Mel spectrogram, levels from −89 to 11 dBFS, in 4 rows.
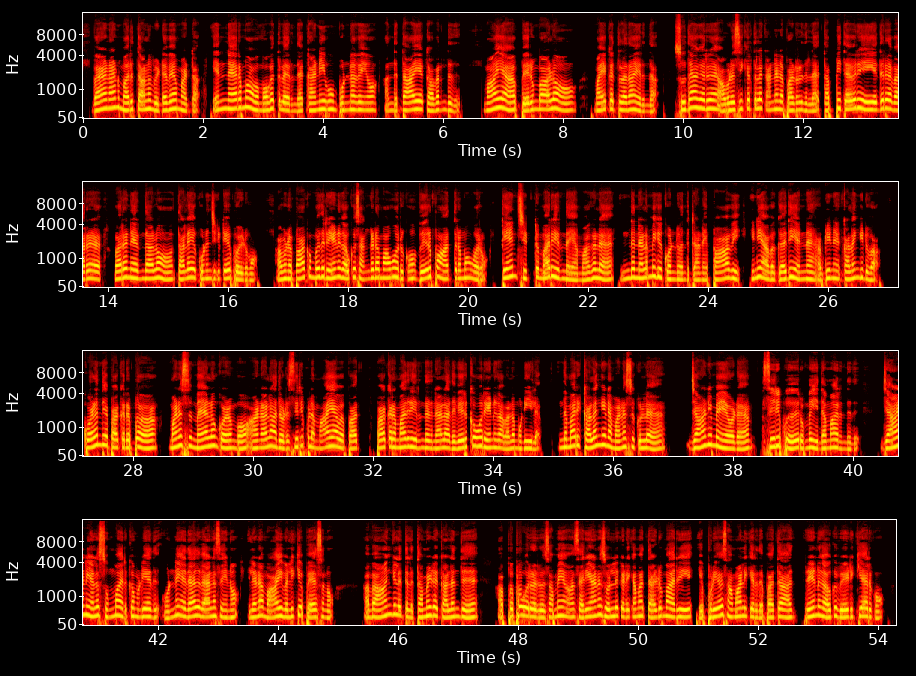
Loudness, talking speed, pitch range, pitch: -19 LUFS, 125 wpm, 220-260 Hz, 235 Hz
